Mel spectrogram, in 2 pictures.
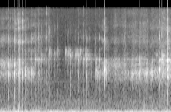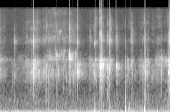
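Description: A colorful segmented plastic fidget slug with hollow articulated segments is tapped, clicked and flexed with long nails and fingertips close to the mic. Quick, bright plastic clicks and taps come in a steady, uneven stream over a constant low hum, each click dying away almost at once.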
